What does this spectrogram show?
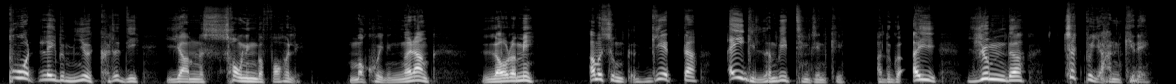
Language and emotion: Manipuri, angry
